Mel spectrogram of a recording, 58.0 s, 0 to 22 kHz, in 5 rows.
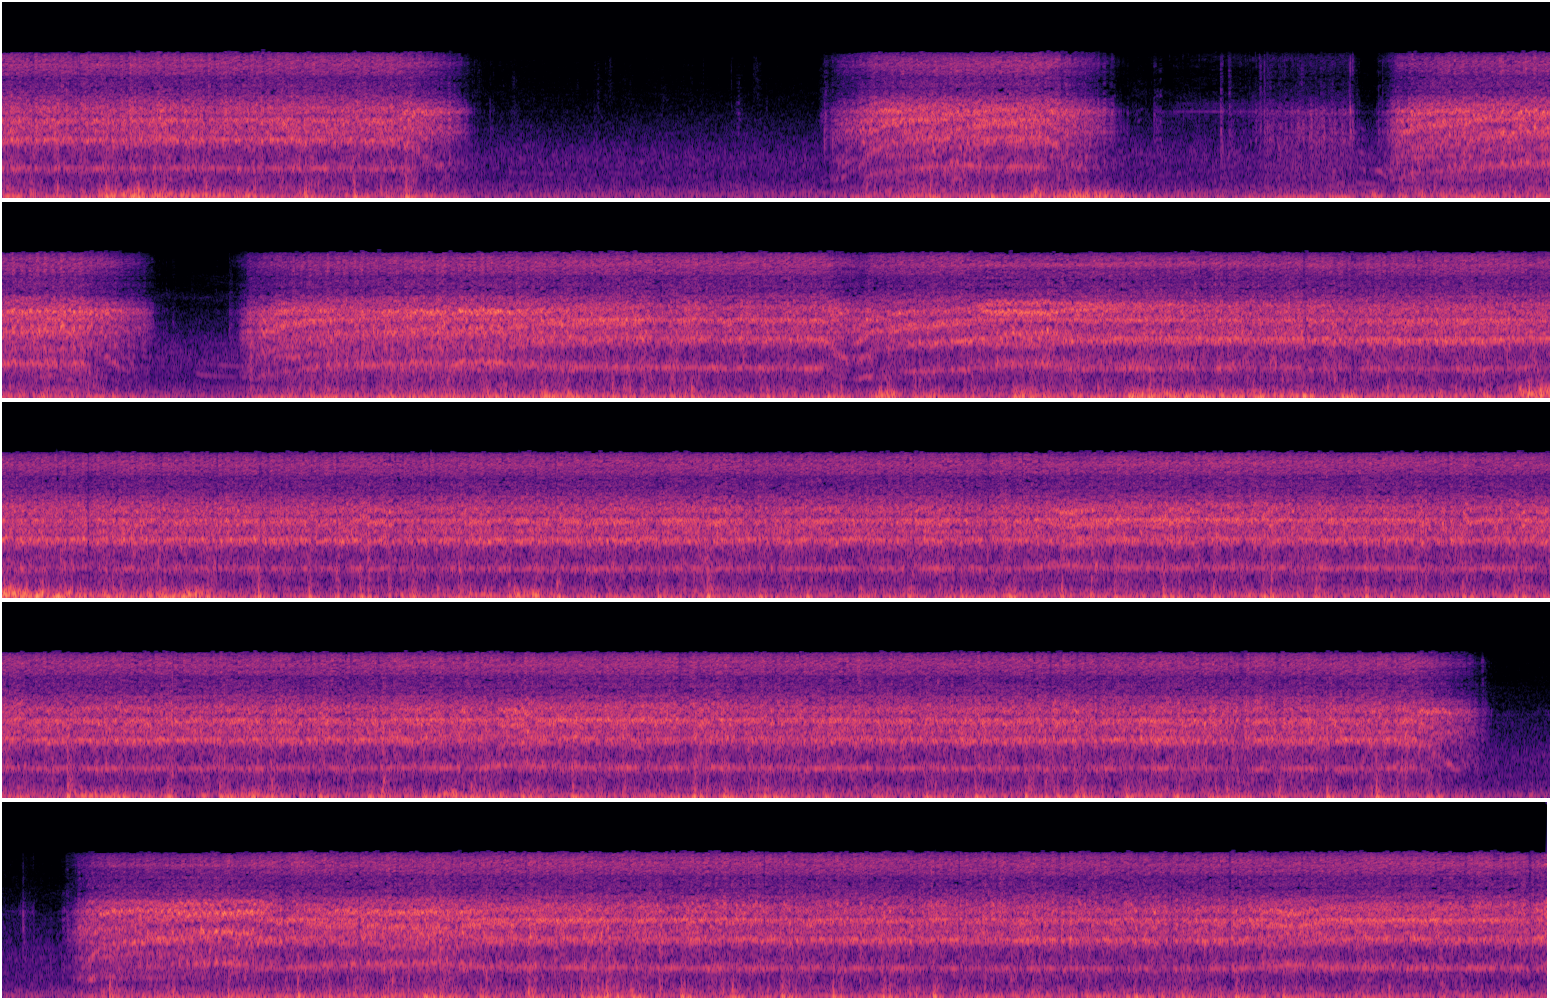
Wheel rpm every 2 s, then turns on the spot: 160, 110, 0, 90, 30, 90, 60, 140, 160, 150, 160, 160, 160, 160, 160, 160, 160, 160, 160, 160, 160, 160, 150, 50, 160, 160, 160, 160, 160.
none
